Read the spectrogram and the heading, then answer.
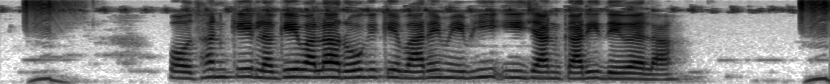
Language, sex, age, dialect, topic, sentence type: Bhojpuri, female, 41-45, Western, agriculture, statement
